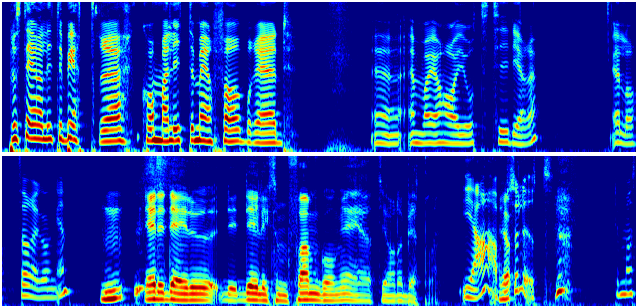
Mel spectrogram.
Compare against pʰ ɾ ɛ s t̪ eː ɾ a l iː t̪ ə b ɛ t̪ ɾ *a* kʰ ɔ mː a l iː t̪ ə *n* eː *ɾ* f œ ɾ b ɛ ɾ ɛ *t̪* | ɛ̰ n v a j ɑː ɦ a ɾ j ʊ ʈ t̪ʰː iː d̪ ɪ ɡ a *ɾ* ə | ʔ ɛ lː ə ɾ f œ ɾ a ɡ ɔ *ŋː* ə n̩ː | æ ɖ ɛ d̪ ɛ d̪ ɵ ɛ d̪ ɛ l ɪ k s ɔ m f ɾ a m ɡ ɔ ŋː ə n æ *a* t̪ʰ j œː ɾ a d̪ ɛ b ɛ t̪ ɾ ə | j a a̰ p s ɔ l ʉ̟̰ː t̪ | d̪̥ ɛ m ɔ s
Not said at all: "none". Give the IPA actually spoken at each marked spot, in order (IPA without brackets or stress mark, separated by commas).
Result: ə, m, ɾ, d̪, ɾ, ŋː, a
